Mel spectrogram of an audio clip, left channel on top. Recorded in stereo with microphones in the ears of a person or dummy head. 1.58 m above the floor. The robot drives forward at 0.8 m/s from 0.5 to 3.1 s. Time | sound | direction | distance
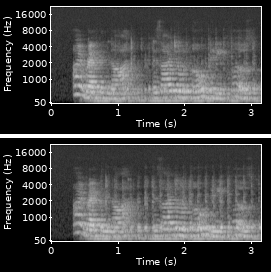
0.3 | a woman speaking | 35° left (ahead or behind) | 1.4 m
